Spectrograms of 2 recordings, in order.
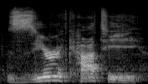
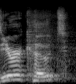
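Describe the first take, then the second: First: The word ends with a 'kah-tee' sound. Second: The word ends with a 'kote' sound. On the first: The speaker calls it wrong. "I know that I pronounced that wrong" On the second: The speaker calls it right. "it's actually Zerakote"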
